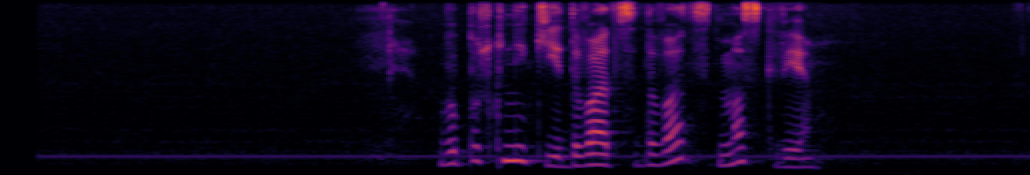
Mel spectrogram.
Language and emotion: Russian, neutral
